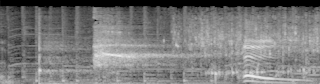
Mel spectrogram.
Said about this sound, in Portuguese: Deixa eu abrir uma cervejinha aqui, rapaz, um capricho.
